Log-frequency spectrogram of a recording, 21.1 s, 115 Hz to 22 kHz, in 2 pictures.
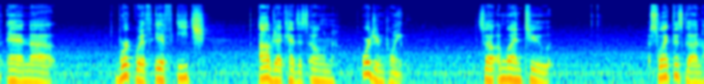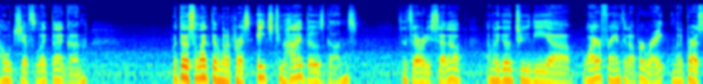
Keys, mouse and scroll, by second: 8.8 click, 10.9 shift+click, 14.4 h, 17.1-18.4 scroll down 1, 19.7 click.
